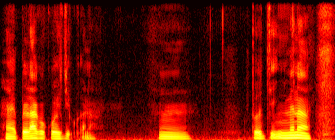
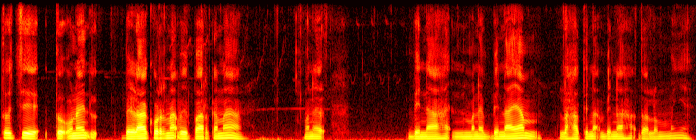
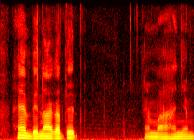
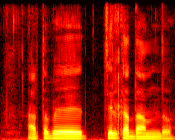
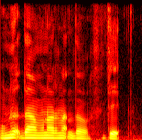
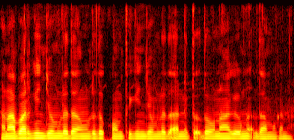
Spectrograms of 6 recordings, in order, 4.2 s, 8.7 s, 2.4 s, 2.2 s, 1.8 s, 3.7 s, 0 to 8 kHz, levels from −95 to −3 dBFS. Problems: none marked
